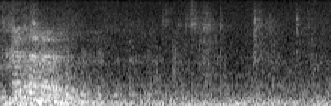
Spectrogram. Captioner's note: audience chuckles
